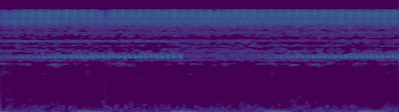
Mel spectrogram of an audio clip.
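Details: Night insects and crickets in rural countryside: a continuous shrill, hissing chorus with a bright, even trill running through it, no other sounds standing out.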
